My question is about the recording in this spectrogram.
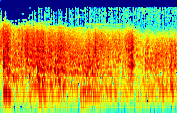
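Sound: thunderclap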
